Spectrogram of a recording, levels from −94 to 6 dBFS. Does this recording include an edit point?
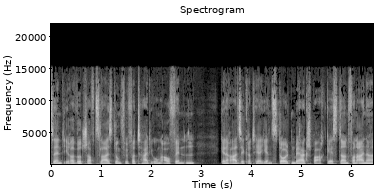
no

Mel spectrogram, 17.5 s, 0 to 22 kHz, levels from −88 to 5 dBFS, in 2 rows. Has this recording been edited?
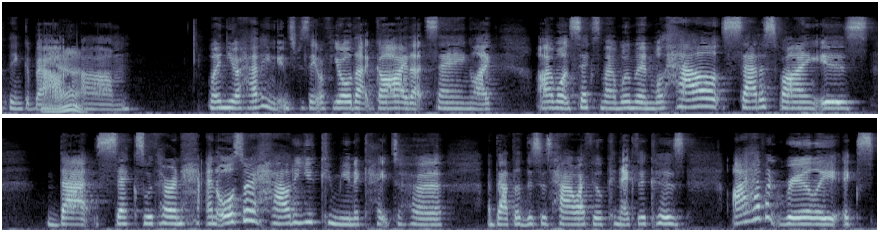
no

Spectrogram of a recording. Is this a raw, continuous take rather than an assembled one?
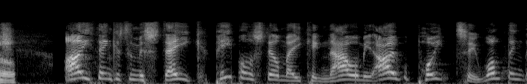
yes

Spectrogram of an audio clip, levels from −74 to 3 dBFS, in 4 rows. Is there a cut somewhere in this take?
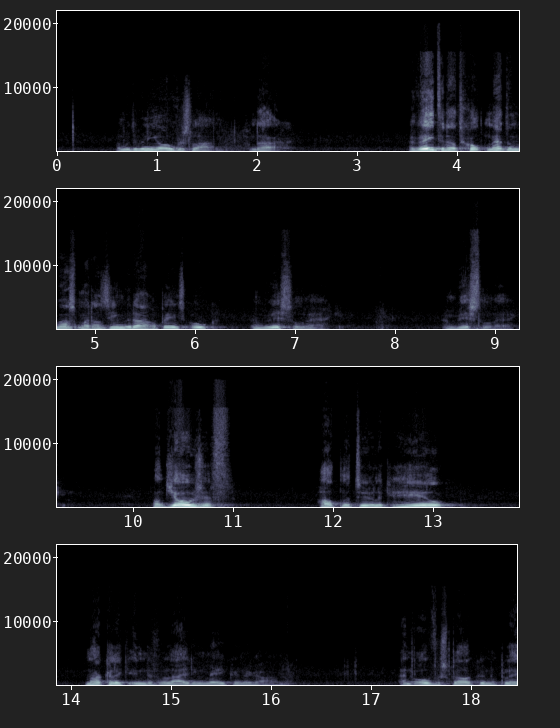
no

